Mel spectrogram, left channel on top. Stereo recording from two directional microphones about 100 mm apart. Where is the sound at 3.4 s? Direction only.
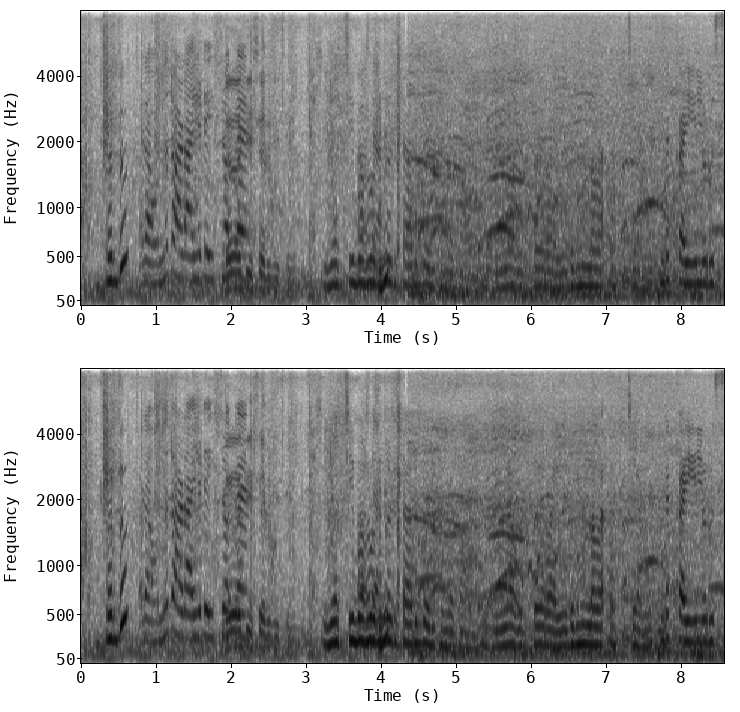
60° right (ahead or behind).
